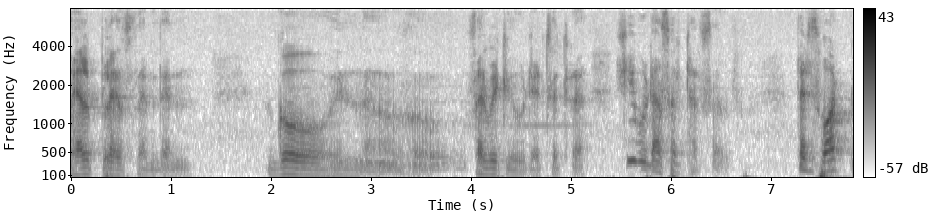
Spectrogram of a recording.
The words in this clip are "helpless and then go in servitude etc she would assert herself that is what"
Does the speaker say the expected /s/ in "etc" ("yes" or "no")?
yes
